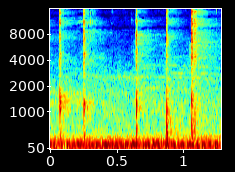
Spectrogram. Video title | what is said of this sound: Crispy Pork Belly Burnt Ends by David Ong | you want that to sound hollow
